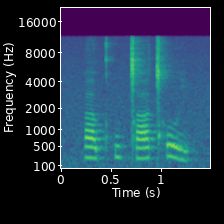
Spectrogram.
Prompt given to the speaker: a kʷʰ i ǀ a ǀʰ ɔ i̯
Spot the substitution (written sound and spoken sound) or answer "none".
ɔ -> o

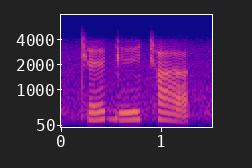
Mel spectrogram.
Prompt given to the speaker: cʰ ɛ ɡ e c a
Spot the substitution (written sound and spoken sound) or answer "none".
c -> cʰ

